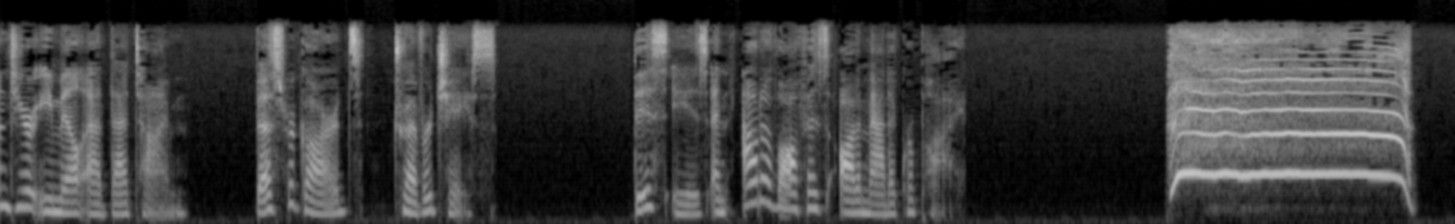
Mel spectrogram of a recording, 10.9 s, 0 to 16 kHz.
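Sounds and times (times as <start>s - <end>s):
speech: 0.0s - 3.8s, 4.8s - 7.2s
person screaming at a high pitch: 8.8s - 10.6s.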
